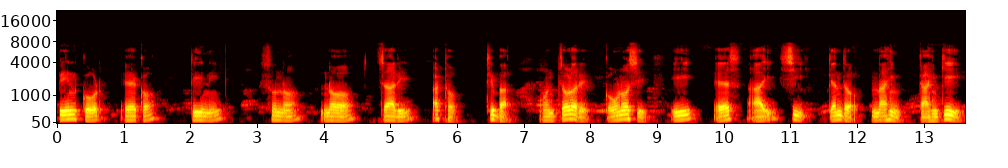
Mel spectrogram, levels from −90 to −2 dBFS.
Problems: background sounds at intervals, background conversations at intervals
